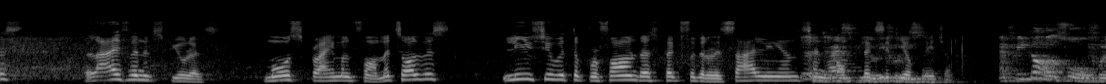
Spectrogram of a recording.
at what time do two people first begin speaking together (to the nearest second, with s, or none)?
8 s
